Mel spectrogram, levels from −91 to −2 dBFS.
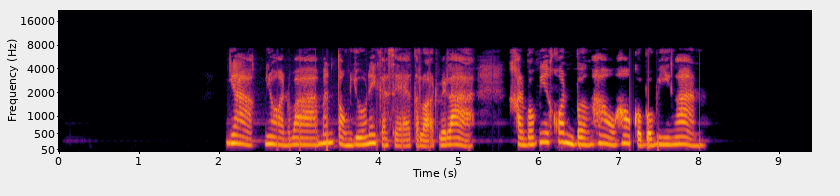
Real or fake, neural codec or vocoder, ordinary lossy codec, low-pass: real; none; none; 7.2 kHz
